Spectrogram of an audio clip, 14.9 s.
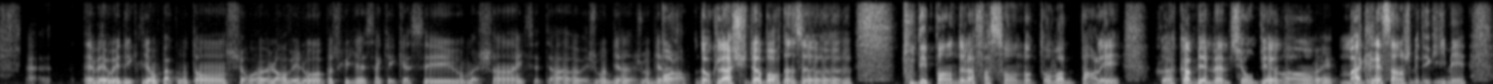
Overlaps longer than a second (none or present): none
